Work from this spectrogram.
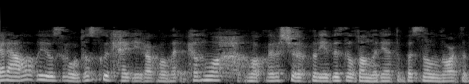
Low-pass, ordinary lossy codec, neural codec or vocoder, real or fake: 7.2 kHz; MP3, 24 kbps; codec, 16 kHz in and 24 kHz out, 0.6 kbps, FocalCodec, streaming, 2048 codes; fake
